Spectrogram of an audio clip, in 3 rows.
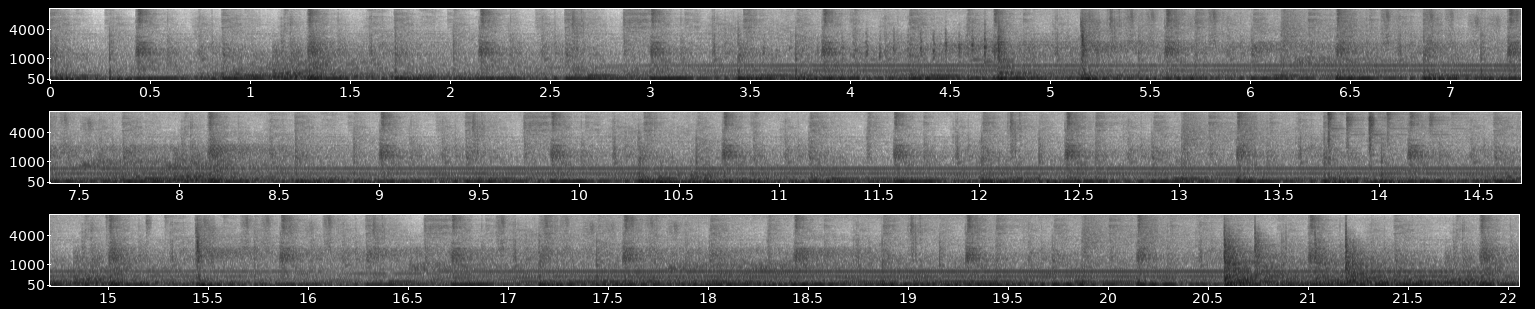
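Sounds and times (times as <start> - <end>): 
robotic sound loop: 1.1 - 22.0.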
